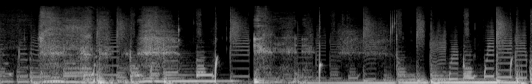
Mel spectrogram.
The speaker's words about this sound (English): I bought a bubble pop, bubble synth. Nice. Yeah, the soft pop. It sounds like bubbles.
